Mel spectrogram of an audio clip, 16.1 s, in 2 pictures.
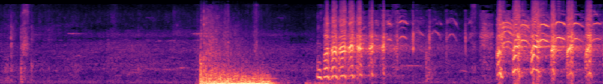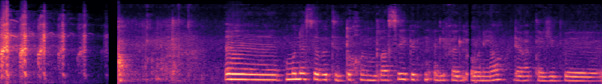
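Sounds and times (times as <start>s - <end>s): deep boom: 2.7s - 3.9s
high-pitched laughter: 4.2s - 9.5s.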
